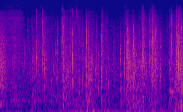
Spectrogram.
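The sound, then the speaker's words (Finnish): Crisp rustling and crinkling of a plastic bag holding a gift package as it is handed over, a steady run of papery crackles that swells and ebbs for a few seconds with no one talking. “lapisee muovipussin ojentuu tuosta.”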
